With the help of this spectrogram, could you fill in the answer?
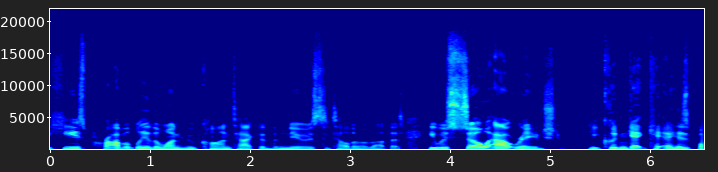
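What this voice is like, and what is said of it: Usual voice. Nothing is said of it.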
